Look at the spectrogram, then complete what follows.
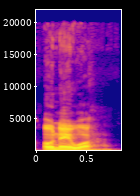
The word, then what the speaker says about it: Onewa: uh when you oh sorry not wanua oneewa I might mess up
